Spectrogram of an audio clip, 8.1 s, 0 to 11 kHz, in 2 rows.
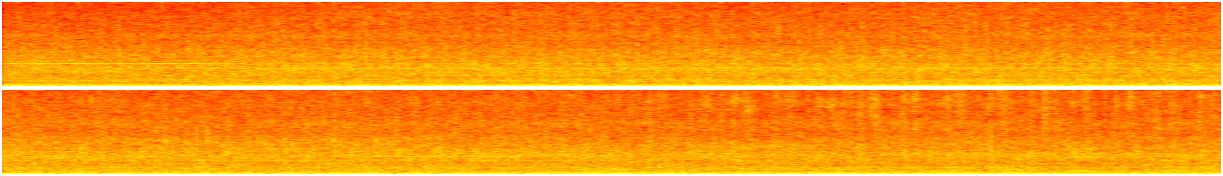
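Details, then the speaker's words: Kaden's K5 Blazer on restart at 145° coolant after a loose spark plug was fixed and a hole plugged. Steady, even, smooth idle, still slightly high but acceptable, with no ticking or misfire. Fuel pressure reads 71 psi against an expected ~58. "okay it's still idling a little high but it's not terrible"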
